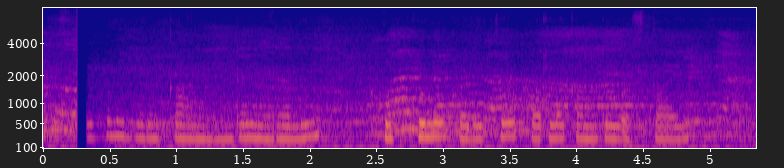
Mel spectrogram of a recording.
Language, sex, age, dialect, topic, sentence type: Telugu, male, 18-24, Southern, agriculture, statement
